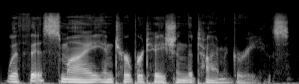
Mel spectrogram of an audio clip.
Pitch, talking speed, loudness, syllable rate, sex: 100 Hz, 140 wpm, -17 LUFS, 4.3 syllables/s, male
